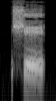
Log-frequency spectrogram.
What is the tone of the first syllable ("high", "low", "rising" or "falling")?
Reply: low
